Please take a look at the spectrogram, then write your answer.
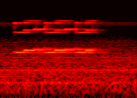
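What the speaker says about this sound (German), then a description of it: "Oh, sorry, das ist das Telefon." A telephone rings once with a short electronic tone, faint and steady, heard alone in a quiet room.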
